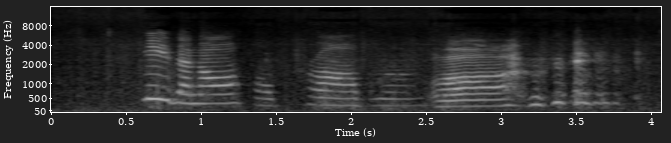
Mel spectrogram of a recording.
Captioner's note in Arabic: يضحك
